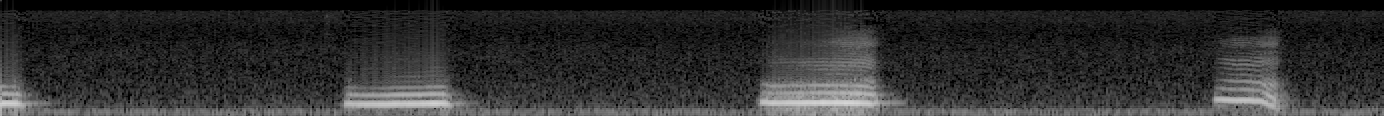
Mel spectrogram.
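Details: Sleeping, dreaming cat making repeated soft, tonal, mew-like cries, each about half a second long with rich overtones, roughly two seconds apart; the last one bends downward. Only a quiet background hum between calls.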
